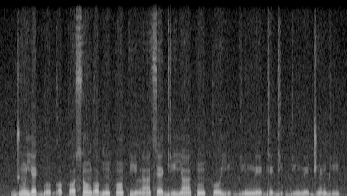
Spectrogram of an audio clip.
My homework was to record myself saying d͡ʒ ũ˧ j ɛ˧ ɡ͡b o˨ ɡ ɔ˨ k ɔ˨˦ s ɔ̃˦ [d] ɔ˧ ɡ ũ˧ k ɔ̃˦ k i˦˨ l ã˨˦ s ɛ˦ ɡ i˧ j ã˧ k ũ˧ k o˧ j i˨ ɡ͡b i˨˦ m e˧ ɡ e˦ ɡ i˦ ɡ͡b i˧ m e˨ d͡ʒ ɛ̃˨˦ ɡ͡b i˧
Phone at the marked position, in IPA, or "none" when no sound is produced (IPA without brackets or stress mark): ɡ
